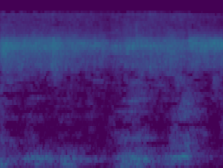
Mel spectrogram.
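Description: Landrace pigs grunting low and now and then, under the steady hiss of a hose spraying water over them in the pen.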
